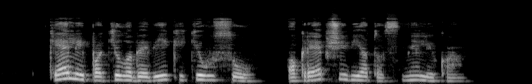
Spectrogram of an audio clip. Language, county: Lithuanian, Šiauliai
